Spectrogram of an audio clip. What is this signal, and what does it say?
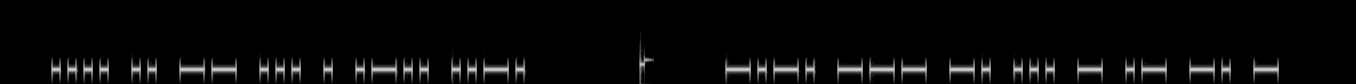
Morse code, heard as a keyed tone, about 15 wpm, 700 Hz. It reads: HIMSELF CONSTANT
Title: Sentences from Top 1500 Words - New Word Drill Alt - 15wpm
